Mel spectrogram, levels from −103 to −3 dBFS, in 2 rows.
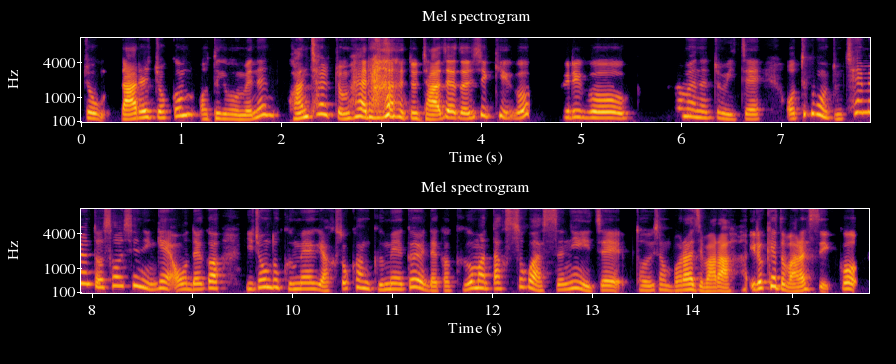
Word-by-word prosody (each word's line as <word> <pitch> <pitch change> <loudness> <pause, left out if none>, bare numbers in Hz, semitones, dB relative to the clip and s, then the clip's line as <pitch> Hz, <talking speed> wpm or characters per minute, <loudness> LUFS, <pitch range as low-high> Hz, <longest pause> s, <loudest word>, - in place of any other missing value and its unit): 좀 210 -4 +2 0.2
나를 205 +7 +6
쪼끔 285 +9 0
어떻게 190 +2 -3
보면은 185 - -1
"관찰 280 - +2
좀 200 - 0
해라, 260 -2 +5 0.4
좀 210 -1 0
자제도 200 +4 +4
시키고." 320 - -1 0.3
그리고 230 -4 +2 0.4
그러면은 270 -6 -3
좀 210 -4 -4
이제 180 +1 -4 0.2
어떻게 370 - -3
보면 300 -9 +2
좀 180 -3 -9
체면도 435 - -1
서시는 340 - -2
게 255 0 0
어 210 +3 -2
"내가 215 +4 0 0.2
이 225 - -6
정도 290 0 0
금액, 225 -2 -3
약속한 230 - -3
금액을 220 +5 -1
내가 165 0 -5
그것만 245 +9 -1
딱 235 0 -4
쓰고 295 -1 -4
왔으니 205 +5 -2
이제 175 +2 -2
더 175 -2 -5
이상 185 0 -7
뭐라 175 +4 +1
하지 195 -5 +1
마라." 145 -2 +2
이렇게도 250 +9 +2
말할 150 +8 +2
수 220 - -8
있고 230 -2 0
230 Hz, 345 characters per minute, -23 LUFS, 195-275 Hz, 0.4 s, 나를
